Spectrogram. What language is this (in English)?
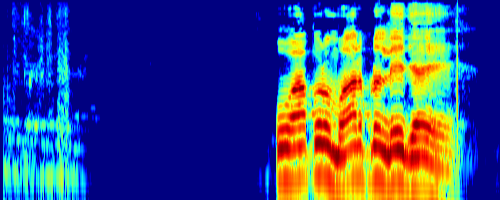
Marwari (Pakistan)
